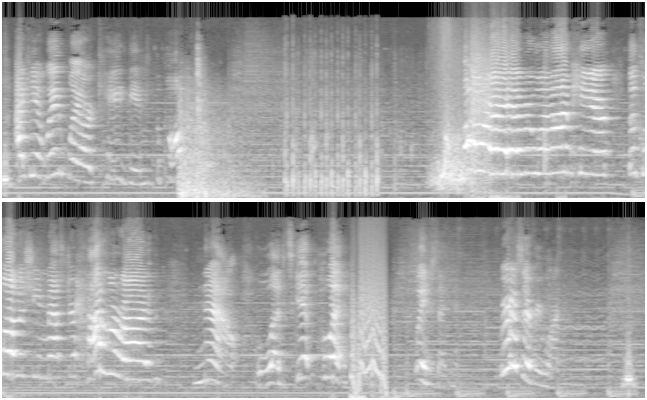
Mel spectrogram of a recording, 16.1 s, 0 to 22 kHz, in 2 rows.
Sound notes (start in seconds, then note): 2.6 door bangs; 3.3 footsteps pattering; 5.3 whip lashes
